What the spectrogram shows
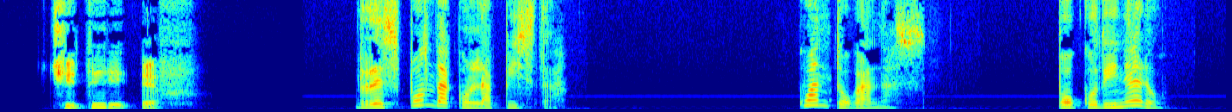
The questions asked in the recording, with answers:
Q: ¿Cuánto ganas? ¿Poco dinero?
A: Gano poco dinero.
